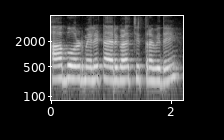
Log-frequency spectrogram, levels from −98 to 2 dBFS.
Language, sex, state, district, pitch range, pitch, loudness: Kannada, female, Karnataka, Bidar, 240-255 Hz, 250 Hz, -14 LUFS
